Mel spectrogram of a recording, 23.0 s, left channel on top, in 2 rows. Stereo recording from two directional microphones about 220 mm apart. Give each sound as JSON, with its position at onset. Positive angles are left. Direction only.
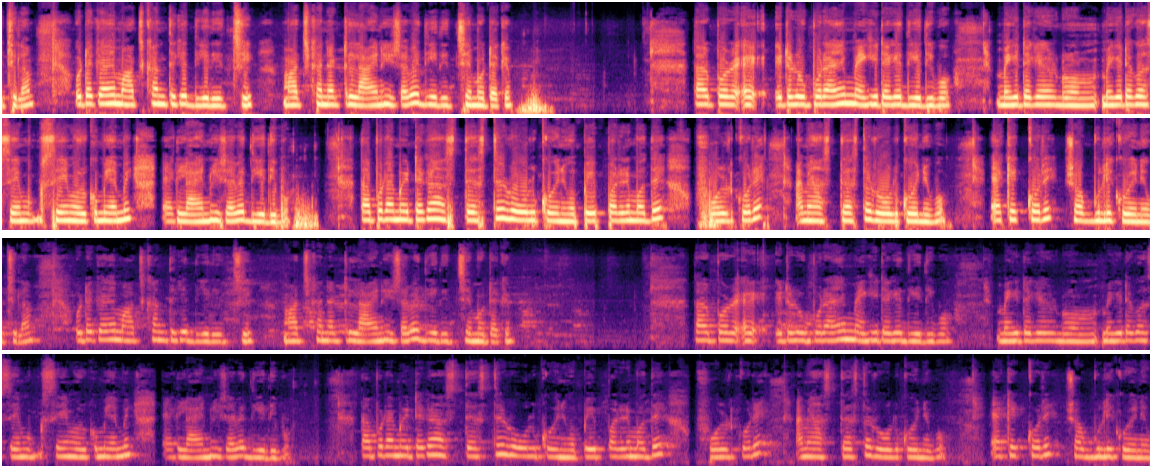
{"t": 0.0, "sound": "speech", "side_deg": 45}
{"t": 6.5, "sound": "speech", "side_deg": 45}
